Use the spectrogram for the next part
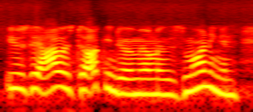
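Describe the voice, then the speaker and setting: A woman's voice: fairly high pitch, very fast, lightly acted. A woman playing a tender, self-sacrificing young circus rider with a hesitant, pleading delivery in a 1930s radio drama. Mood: distressed. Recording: muffled 1930s radio broadcast.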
